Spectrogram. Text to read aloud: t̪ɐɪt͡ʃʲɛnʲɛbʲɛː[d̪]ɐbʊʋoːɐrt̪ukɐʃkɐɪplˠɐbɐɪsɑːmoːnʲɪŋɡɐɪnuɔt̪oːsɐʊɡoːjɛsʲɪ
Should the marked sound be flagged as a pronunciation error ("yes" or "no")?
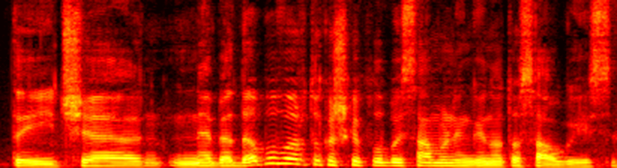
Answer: no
